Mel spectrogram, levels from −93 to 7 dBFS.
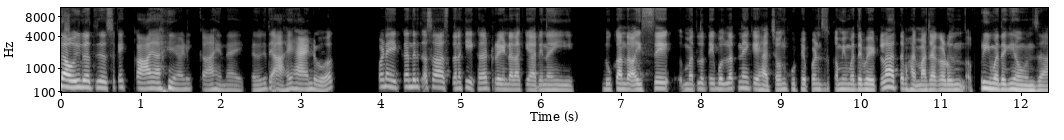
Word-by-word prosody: लावलेली 225 -2 +8
असते 210 0 0
असं 200 +1 -4
काही 220 - -5
काय 185 0 +3
आहे 185 +1 0
आणि 165 0 -7
काय 155 +1 -5
नाही 145 -1 -10
तर 145 - -17
म्हणजे 155 +4 -6
ते - - -4
आहे 160 0 -1
हँडवर्क 165 - 0 0.5
पण 235 +1 -2
एकंदरीत 230 +1 -2
असं 225 - -2
असतं 205 -2 -1
ना, 190 - -2
की 210 - -2
एखादा 185 0 -2
ट्रेंड 160 -2 0
आला 155 - +1
की 160 - -3
अरे, 150 0 -1
नाही 150 -1 -3 0.4
दुकानदार 165 -2 +2
ऐसे 185 +4 +2 0.2
मतलब 165 +2 -5
ते 170 - -1
बोललात, 170 +1 -1
नाही 200 -1 -1
की 170 - 0
ह्याच्याहून 155 +2 -1
कुठे 165 -1 -3
पण 165 0 -1 0.2
कमीमध्ये 165 0 +1
भेटला, 170 +8 +4
तर 180 - +2
म्ह 155 -2 0
माझ्याकडून 155 0 +2 0.2
फ्रीमध्ये 175 -5 +6
घेऊन 150 -4 +5
जा 135 0 +1
165 Hz, 215 wpm, -24 LUFS, 155-190 Hz, 0.5 s, लावलेली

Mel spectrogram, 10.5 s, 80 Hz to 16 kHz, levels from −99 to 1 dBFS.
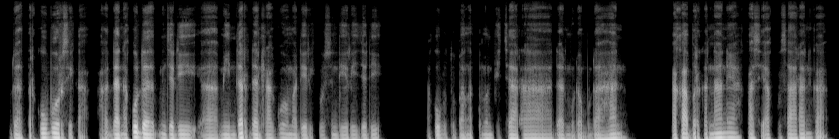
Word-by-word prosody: udah 105 -2 +2
terkubur 120 -1 +4
sih 105 - -8
Kak - - -10 0.2
a - - -5
dan 105 -1 +4
aku 135 +5 +7
udah 110 -4 +8
menjadi, 105 -1 +1
eee, 95 0 -3
minder 105 +5 +4
dan 105 -4 +2
ragu 100 +4 -4
ama 105 -1 -2
diriku 95 0 -6
sendiri, 95 0 -6
jadi 100 +1 -5 0.6
aku 100 +1 -3
butuh 105 - -16
banget 95 +1 -4
teman 100 +1 -4
bicara 100 +1 -1
dan 100 -1 -3
mudah-mudahan 100 +3 -2 0.6
Kakak - - +4
berkenan 115 +3 +3
ya 125 -1 +2
kasih 100 -1 -2
aku 105 +1 -20
saran 110 +2 0
Kak. - - -4
105 Hz, 175 wpm, -26 LUFS, 100-110 Hz, 0.6 s, udah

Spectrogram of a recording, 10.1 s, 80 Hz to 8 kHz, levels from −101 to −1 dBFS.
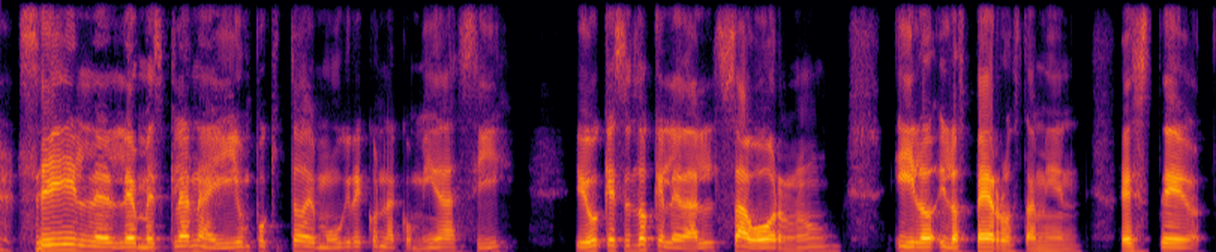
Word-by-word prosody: Sí, 175 +1 +3
le 145 -4 +1
le 135 0 +3
mezclan 130 +4 -1
ahí 130 +1 -2
un 140 0 -10
poquito 150 +1 -7
de 140 -1 -1
mugre 135 +2 -8
con 145 -1 -11
la 130 -1 -8
comida, 125 +2 -6
sí. 130 +2 -12 0.5
Yo - - -4
digo 165 - +2
que 165 - +2
eso 160 - -5
es 160 - -15
lo 175 0 +1
que 155 - -2
le 125 -2 0
da 120 0 +2
el 130 +2 -5
sabor, 125 -4 +3
¿no? 135 +5 -11 0.4
Y 140 -2 +2
lo 135 0 +5
y 140 - -2
los 125 -1 +1
perros, 125 -3 +4
también. 110 -1 -7 0.3
Este 125 0 +2
130 Hz, 190 wpm, -23 LUFS, 125-145 Hz, 0.5 s, lo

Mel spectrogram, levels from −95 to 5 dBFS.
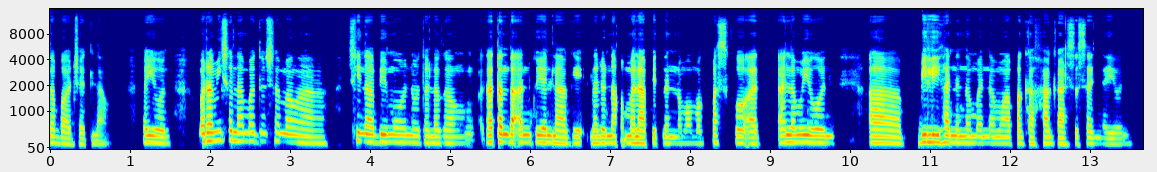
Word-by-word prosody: na 175 - -1
budget 145 -3 -5
lang. 70 -1 -11 0.5
Ayon, 170 -3 +1 0.4
maraming 220 +3 +5
salamat 220 -2 0
dun 215 -1 -7
sa 225 - -5
mga 175 -5 -2 0.3
sinabi 200 -3 +2
mo, 190 -1 -2
'no, 180 -1 -4
talagang 170 -1 -4 0.4
tatandaan 190 -1 +5
ko - - -2
yan 185 0 +4
lagi, 165 -1 0
lalo 165 +1 +1
na 175 - +2 0.2
malapit 165 -1 +4
na 165 - -4
naman 160 0 -9
mag-Pasko 175 +1 -3
at 155 0 +2 0.2
alam 185 +1 +3
mo 190 - +3
'yon, 175 -2 +1 0.5
ah, 170 -2 +2 0.2
bilihan 190 -1 +5
na 180 - 0
naman 170 -1 -4
ng 165 - -6
mga 160 0 -2
pagkaka-gastusan 160 -1 -2
ngayon. 145 +3 -10
175 Hz, 155 wpm, -26 LUFS, 160-190 Hz, 0.5 s, maraming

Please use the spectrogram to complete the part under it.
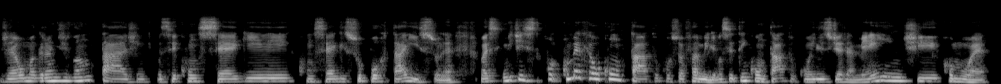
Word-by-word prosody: já 130 0 -4
é 130 - +1
uma 150 +1 0
grande 160 +2 +4
vantagem, 130 -8 -1
que 120 - -19
você 120 +3 -3
consegue 145 +1 0
consegue 130 -1 -3
suportar 140 -1 -1
isso, 115 -8 0
né. 100 +2 -2 0.3
Mas 135 +2 0
me 170 +2 +2
diz, 170 -5 +1
co 235 - -4
como 245 +5 +3
é 310 - +2
que 290 - -9
é - - +4
o 250 - +5
contato 180 - +1
com 140 - -12
sua 130 -1 -4
família? 125 -6 +2
Você 120 +2 -1
tem 170 - +3
contato 145 -3 -2
com 120 -1 -3
eles 120 0 +2
diariamente? 145 - +1
Como 130 -6 -1
é? 100 0 -1
140 Hz, 200 wpm, -24 LUFS, 125-160 Hz, 0.3 s, o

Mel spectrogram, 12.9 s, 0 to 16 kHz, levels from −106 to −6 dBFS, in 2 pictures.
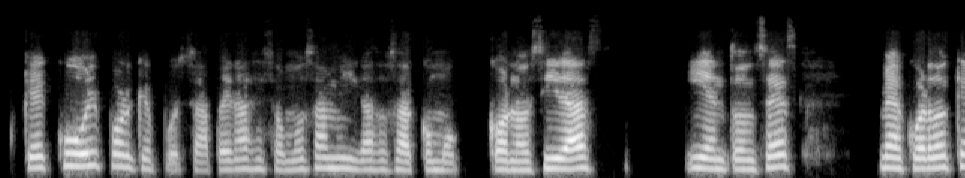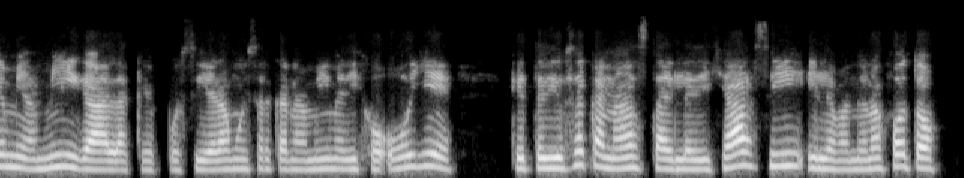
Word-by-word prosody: qué 225 0 0
cool, 260 +3 +4
porque, 235 -6 -2
pues, - - -12
apenas 185 +4 -4
si 200 - -9
somos 185 +2 -8
amigas, 210 -4 -2
o 185 - -9
sea, 180 -1 +1
como 175 -2 -6 0.2
conocidas, 200 +3 +5 0.6
y 220 -1 +2
entonces, 200 +4 0 0.5
me 225 - +2
acuerdo 215 +1 +4
que 250 +3 -2
mi 225 -3 0
amiga, 200 -2 +2
la 180 0 -1
que, 180 +1 -11
pues, 180 +1 -12
sí 190 -1 -3
era 190 +1 +1
muy 200 -1 -5
cercana 195 -2 -5
a 185 - -5
mí, 200 +1 -3
me 200 - -3
dijo: 195 -1 -2
"Oye, 240 -2 -1 0.4
que 210 - 0
te 215 +2 +1
dio 215 0 +5
esa 280 +6 -1
canasta", 215 -3 +1
y - - -2
le 195 - 0
dije: 195 +3 -2
"Ah, 265 +3 +7
sí", 260 +1 -1
y 220 - 0
le 200 -2 +1
mandé 185 +1 -4
una 210 +2 -1
foto. 220 -2 +1
205 Hz, 215 wpm, -21 LUFS, 190-225 Hz, 0.6 s, Ah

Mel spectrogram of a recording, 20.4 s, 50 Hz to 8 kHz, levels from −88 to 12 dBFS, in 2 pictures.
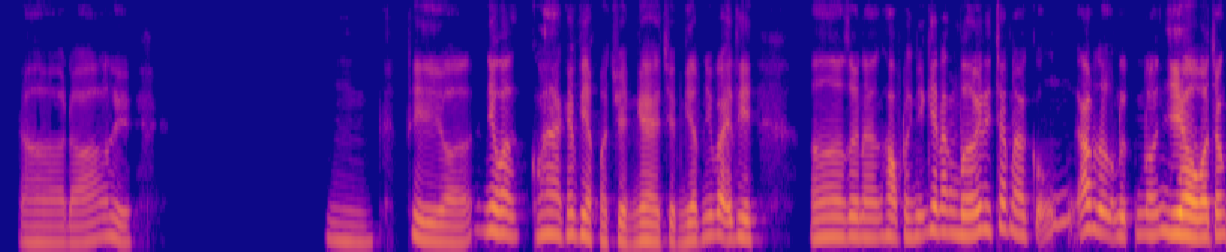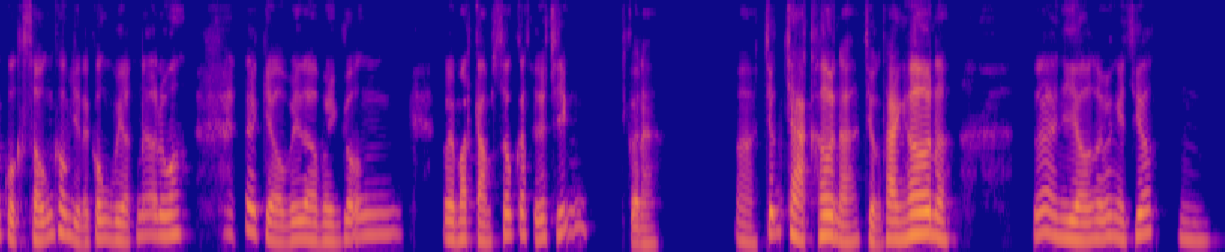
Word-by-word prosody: Ờ, 140 0 -9
đó 145 +6 -8
thì 150 -6 -6 1.6
Ừm. 145 -4 -11 0.3
Thì, 160 -7 -1
ờ, 140 +1 -4
nhưng 235 -1 +1
mà 200 -3 +1
qua 200 +1 -1
cái 200 +1 -2
việc 190 -3 0
mà 145 - -5
chuyển 140 -2 -4
nghề, 150 -1 +1
chuyển 145 0 -8
nghiệp 155 +1 0
như 190 +2 -4
vậy 190 - +3
thì, 175 0 0 0.5
ờ, 180 +2 -1
rồi 185 0 0
nà 175 -1 -2
học 180 -1 0
được 180 - -1
những 190 +1 -4
kỹ 240 - +3
năng 220 -2 -1
mới 195 +2 +4
thì 245 - -2
chắc 255 +2 -2
là 205 -3 0
cũng 305 - -8
áp 245 +2 +3
dụng 210 -6 +1
được 185 +2 -3
nó 200 -1 -2
nhiều 205 -3 +9
vào 180 0 +7
trong 200 +1 0
cuộc 165 -5 -4
sống 165 +3 -1
không 215 -3 -1
chỉ 150 - -3
là 140 - -7
công 165 +2 -2
việc 155 +1 -3
nữa, 195 0 -5
đúng 190 +1 +1
không? 205 - -26 0.4
Thế, 235 - +3
kiểu, 150 -5 -1
bây 160 +3 -1
giờ 160 -2 0
mình 150 -1 -3
cũng 200 +4 -5 0.3
về 165 -1 +2
mặt 170 +1 -1
cảm 150 -2 -2
xúc 200 +7 -2
các 205 - -4
thứ 165 - -1
chính, 220 +7 -7 0.4
gọi 135 - 0
nà, 130 0 -8 0.6
à, 145 -3 -9
chững 210 +1 0
chạc 190 -6 +1
hơn 195 0 +5
nè, 145 -2 -1
trưởng 150 -4 -2
thành 165 +2 +4
hơn 205 +1 +9
nè, 175 - +1 0.7
rất 200 - -3
là 205 - -1
nhiều 165 -3 +2
so 170 - -1
với 180 - -1
ngày 170 -3 -3
trước. 210 +4 -1 0.2
Ừm. 155 -3 -11
180 Hz, 240 wpm, -25 LUFS, 155-200 Hz, 1.6 s, nhiều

